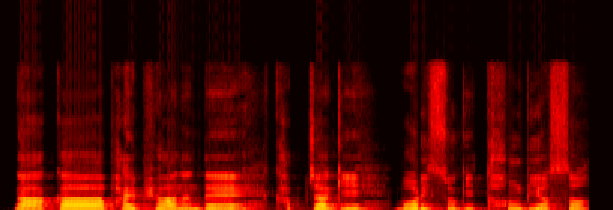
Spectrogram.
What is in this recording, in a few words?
fluster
